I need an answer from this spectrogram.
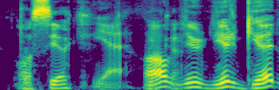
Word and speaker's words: Osijek: It's called Osijek. Osijek? Yeah. Oh, Okay. you're good with pronunciation.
